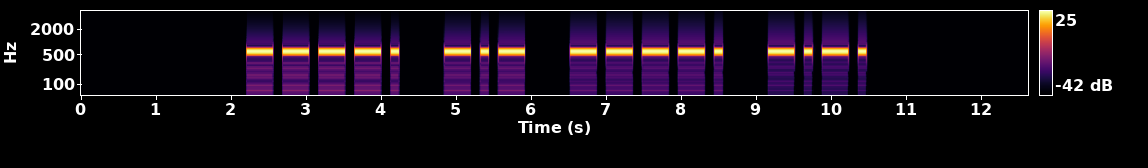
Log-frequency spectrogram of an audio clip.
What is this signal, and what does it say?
Morse code, heard as a keyed tone, about 10 wpm, spaced as for 8 wpm, 600 Hz. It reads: 9K9C
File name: Callsigns-10-8wpm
